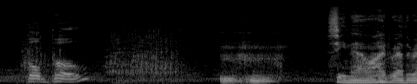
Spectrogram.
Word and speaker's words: Bobo: Monsieur de Bobo. The emphasis falls on the last syllable. Bobo?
